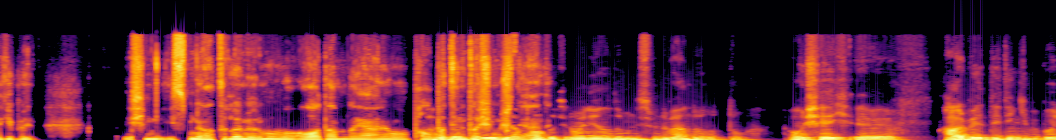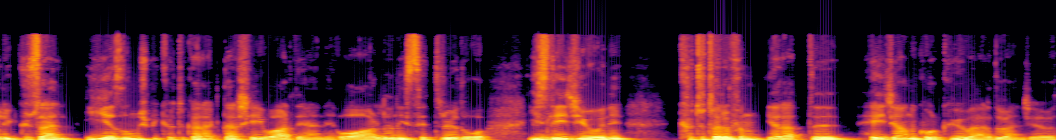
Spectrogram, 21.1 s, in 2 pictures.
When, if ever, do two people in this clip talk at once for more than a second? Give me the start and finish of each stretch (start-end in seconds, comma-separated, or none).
4.2-5.5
